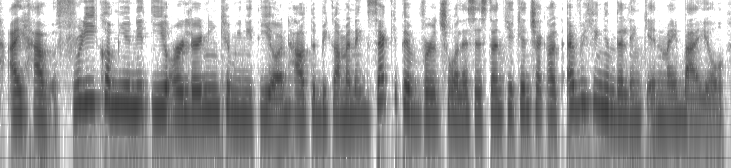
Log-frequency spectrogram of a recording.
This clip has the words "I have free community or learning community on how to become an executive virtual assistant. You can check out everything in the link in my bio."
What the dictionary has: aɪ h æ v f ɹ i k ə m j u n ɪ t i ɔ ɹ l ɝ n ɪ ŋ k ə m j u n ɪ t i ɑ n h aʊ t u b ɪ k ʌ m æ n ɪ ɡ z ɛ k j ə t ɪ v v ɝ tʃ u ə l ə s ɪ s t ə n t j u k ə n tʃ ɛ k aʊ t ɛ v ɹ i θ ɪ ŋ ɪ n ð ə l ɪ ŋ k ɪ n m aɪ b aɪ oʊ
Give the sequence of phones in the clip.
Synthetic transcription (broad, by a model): aɪ h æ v f ɹ i k ə m j u n ɪ t i ɔ ɹ l ɝ n ɪ ŋ k ə m j u n ɪ t i ɑ n h aʊ t u b ɪ k ʌ m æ n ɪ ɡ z ɛ k j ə t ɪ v v ɝ tʃ u ə l ə s ɪ s t ə n t j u k ə n tʃ ɛ k aʊ t ɛ v ɹ i θ ɪ ŋ ɪ n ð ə l ɪ ŋ k ɪ n m aɪ b aɪ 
